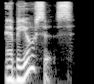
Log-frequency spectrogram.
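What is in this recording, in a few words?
"abiosis", British English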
